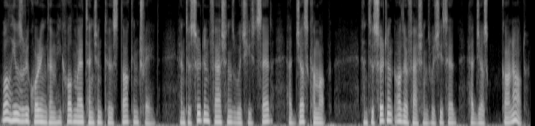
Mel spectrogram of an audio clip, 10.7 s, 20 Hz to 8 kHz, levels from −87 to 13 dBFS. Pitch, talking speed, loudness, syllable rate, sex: 125 Hz, 205 wpm, -17 LUFS, 5.7 syllables/s, male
